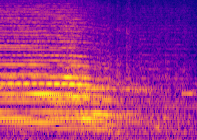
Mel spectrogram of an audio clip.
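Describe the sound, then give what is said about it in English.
A train horn blares loudly as it passes, its steady tone dropping noticeably in pitch midway through as the train moves away, then fading slightly. No voices. “So much in the same way that the sound of, say, a train moving toward you and the sound of a train after it's passed you moving away differ in pitch, kind of like this.”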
